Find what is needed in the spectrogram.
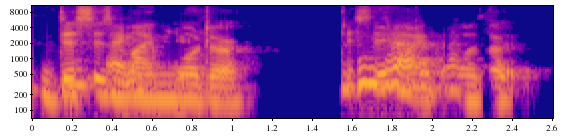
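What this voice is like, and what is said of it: Good imitation of Irish accent. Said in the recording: “another interesting feature of the Irish accent, and that's that it's rhotic ... You did a good imitation, mother. Yeah, there's definitely an or at the end.”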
